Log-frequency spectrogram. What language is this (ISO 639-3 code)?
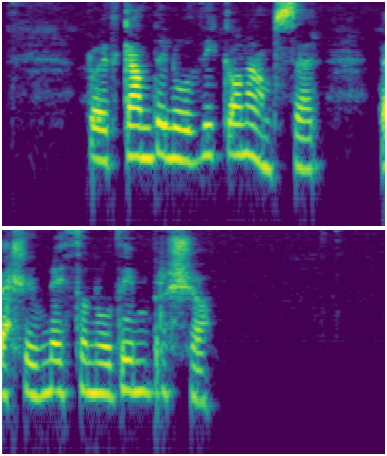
cym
